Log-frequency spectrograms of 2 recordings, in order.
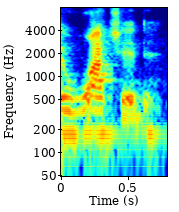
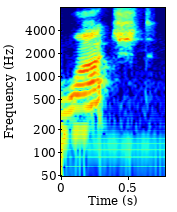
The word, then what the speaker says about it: watched: your youtubers in english point that out that edie words make sure that they're saying watched sometimes it sounds like it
